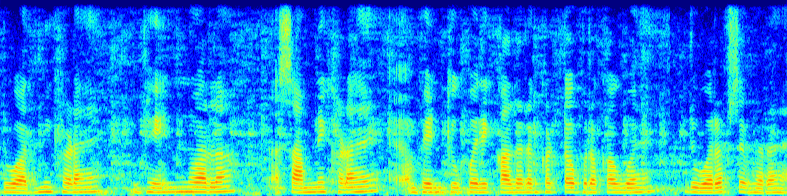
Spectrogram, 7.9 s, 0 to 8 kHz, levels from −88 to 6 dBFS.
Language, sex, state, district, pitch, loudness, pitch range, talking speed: Hindi, female, Chhattisgarh, Raigarh, 180 Hz, -20 LUFS, 175-190 Hz, 200 wpm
